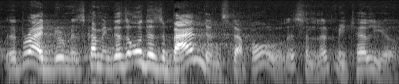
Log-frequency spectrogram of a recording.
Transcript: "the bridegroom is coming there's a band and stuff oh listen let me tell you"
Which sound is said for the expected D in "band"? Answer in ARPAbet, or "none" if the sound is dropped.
D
